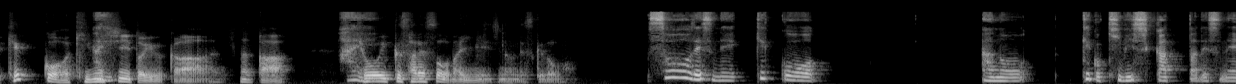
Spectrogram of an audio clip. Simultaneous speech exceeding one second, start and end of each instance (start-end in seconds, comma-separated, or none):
none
